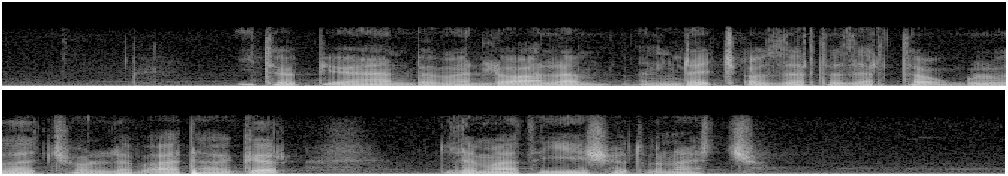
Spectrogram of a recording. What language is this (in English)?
Amharic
